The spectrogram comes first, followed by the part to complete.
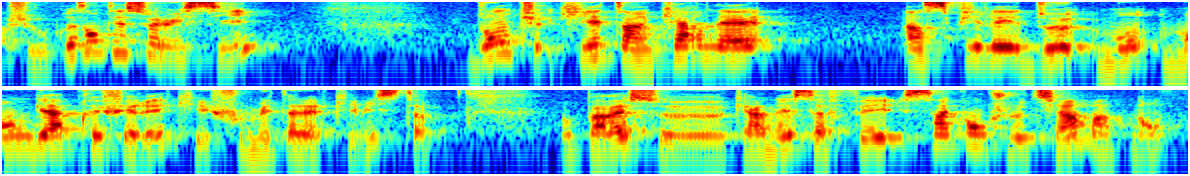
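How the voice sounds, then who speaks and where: A woman's voice: mid-range voice, lively intonation, normal speed, fairly bright tone. Chatty French woman vlogger. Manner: chatty, hesitant, many fillers and restarts. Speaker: journaling vlogger. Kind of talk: casual show-and-tell.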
